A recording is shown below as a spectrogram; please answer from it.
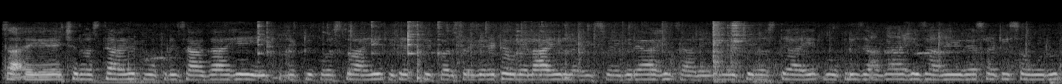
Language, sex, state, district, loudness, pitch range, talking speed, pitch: Marathi, female, Maharashtra, Dhule, -26 LUFS, 225-235 Hz, 180 wpm, 230 Hz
